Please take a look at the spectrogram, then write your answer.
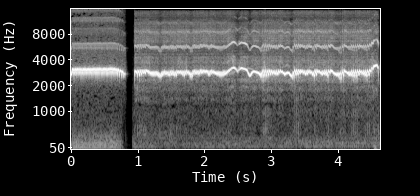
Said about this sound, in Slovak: Generál si vopchal predné nohy medzi kusadlá a zapískal.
